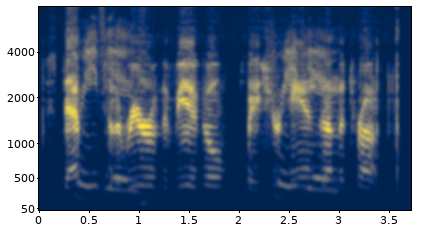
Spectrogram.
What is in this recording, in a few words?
Police Bull Horn Voice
